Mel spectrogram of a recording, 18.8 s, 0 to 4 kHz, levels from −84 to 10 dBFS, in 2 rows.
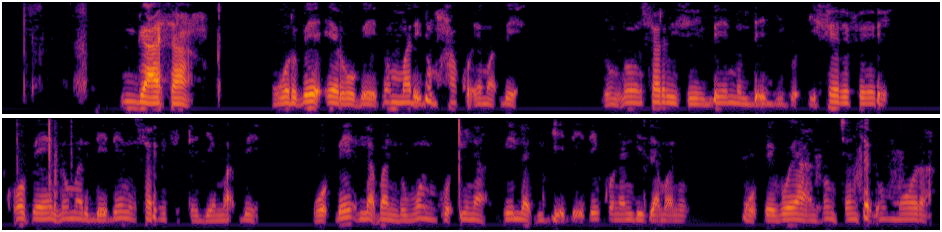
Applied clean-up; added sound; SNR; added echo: classical method spectral subtraction.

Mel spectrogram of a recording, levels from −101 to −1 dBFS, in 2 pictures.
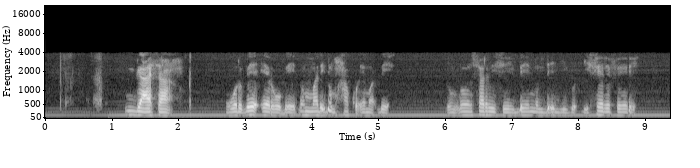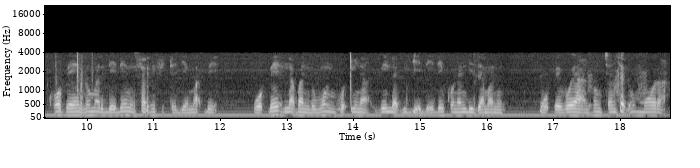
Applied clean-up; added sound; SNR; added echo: none; Mechanical fan + Skateboard; 16 dB; none.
